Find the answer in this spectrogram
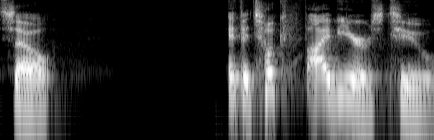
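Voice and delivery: heartfelt, emotional, moved delivery. Podcast host thanks someone who made the podcast better, getting emotional. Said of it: "I'm getting emotional saying this".

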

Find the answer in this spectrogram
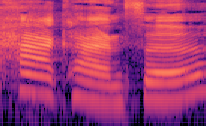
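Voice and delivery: put-on, drawn-out fake Southern drawl. Showing how people try to fake a Southern accent: fake Southern drawl. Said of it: "it's real long draw, like hi kind sir. Like, that way".

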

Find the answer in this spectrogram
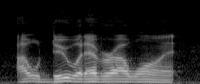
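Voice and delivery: plain

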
